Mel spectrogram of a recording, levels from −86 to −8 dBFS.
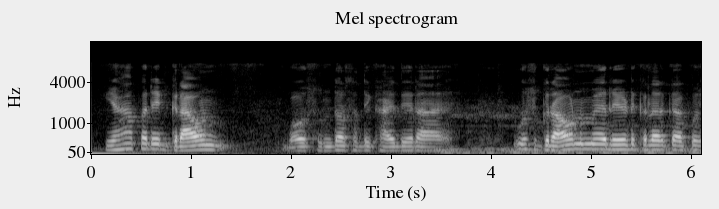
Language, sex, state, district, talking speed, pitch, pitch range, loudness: Hindi, male, Uttar Pradesh, Ghazipur, 185 wpm, 150 Hz, 130-165 Hz, -31 LUFS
